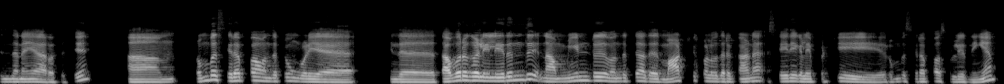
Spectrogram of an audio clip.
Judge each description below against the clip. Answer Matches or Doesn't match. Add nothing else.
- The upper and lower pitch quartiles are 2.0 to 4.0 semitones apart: Doesn't match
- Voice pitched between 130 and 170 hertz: Matches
